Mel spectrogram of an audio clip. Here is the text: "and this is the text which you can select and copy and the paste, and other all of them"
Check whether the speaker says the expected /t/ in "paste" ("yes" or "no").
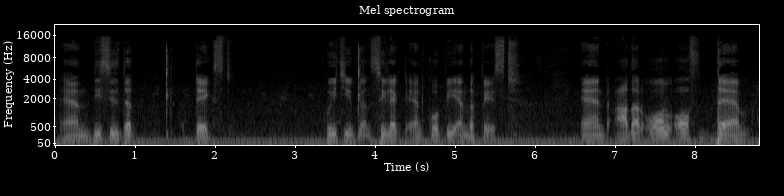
yes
